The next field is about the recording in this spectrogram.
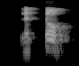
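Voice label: "letup", Malay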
